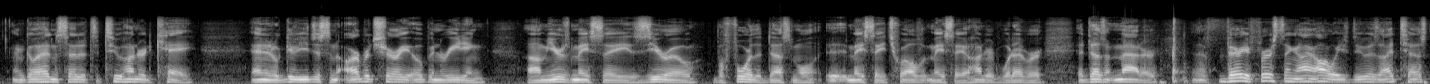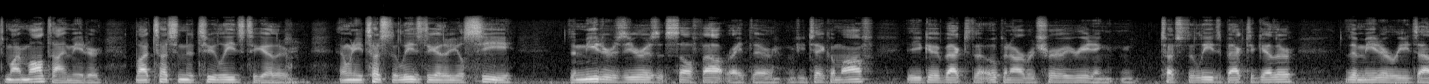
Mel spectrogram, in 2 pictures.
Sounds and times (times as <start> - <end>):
Speech: 0.0 - 28.5.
